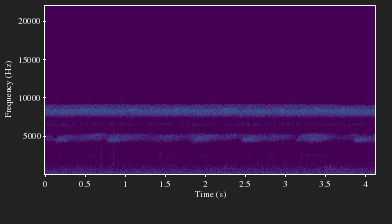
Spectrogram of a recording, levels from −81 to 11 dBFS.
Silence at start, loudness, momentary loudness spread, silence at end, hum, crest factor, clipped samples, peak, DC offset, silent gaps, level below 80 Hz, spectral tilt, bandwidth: 0 s; -53 LUFS; 1 LU; 0 s; none; 14 dB; under 0.1%; -42 dBFS; under 0.1%; none; -72 dBFS; -1 dB/octave; over 20 kHz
